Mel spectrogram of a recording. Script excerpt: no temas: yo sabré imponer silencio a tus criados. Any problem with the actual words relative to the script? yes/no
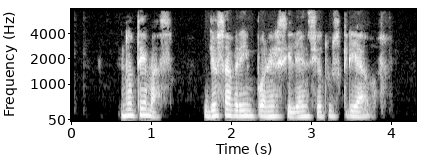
no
